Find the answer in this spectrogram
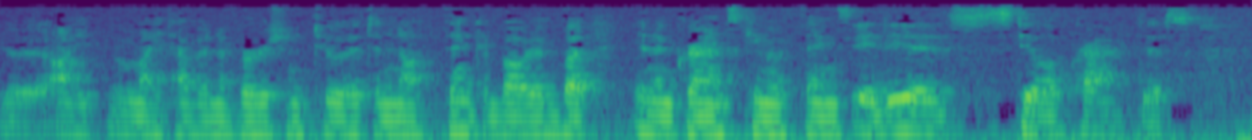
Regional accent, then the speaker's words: Canada; Just very quickly, I'm traveling through here. I'm from Canada

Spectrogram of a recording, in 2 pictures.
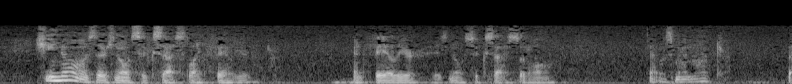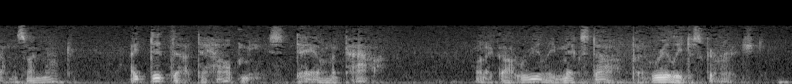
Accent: San Francisco, California, United States; My home, San Francisco, Palo Alto. That's still my home. I've been gone for 45 years, still my home.

